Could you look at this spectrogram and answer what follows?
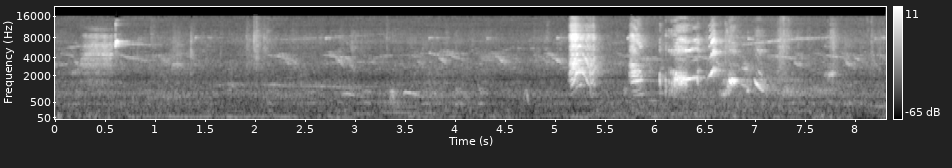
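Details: Yellow-rumped cacique singing in the wild: faint scattered chirps and whistles at first, then a loud run of harsh, crackling broadband notes with short whistles in the final three seconds.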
